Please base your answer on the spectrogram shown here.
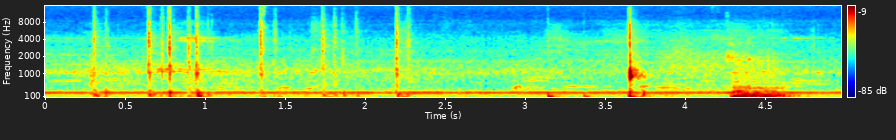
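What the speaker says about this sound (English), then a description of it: "So I'm just going to type that information in again." Irregular clicky keystrokes tap on a computer keyboard, close and fairly quiet, with short pauses between bursts and a steady low electrical hum underneath.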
